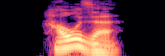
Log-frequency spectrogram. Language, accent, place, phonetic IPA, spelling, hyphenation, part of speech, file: German, Germany, Berlin, [ˈhaʊ̯zə], Hause, Hau‧se, noun, De-Hause.ogg
- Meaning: 1. dative singular of Haus 2. nominative singular of Hausen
